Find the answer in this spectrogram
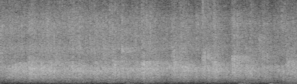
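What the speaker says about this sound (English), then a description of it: "Oh, you should clap for them." An audience at a junior science and maths quiz contest applauds steadily, a dense wash of clapping that holds at even loudness for a few seconds.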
